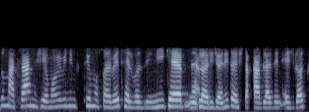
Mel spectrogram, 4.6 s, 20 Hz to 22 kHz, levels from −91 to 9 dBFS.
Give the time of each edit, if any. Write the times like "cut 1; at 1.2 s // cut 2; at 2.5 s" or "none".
cut 1; at 1.1 s // cut 2; at 3.0 s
